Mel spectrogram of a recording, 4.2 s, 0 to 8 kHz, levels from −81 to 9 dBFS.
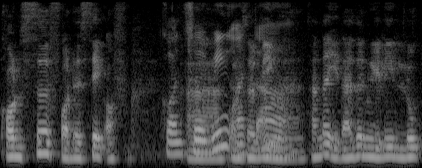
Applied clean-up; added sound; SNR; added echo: none; none; none; none.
